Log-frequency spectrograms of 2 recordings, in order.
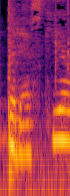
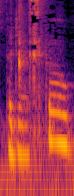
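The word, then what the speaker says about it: Badescu: People are saying Badescio. I think it's Badesco, but I think it's Badescio. I'm still going to pronounce it as Badesco, so yeah.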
